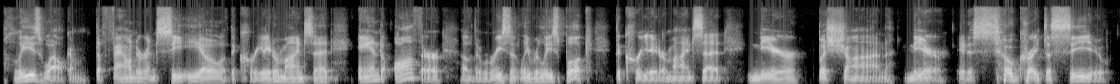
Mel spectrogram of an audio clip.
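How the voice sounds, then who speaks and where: A man's voice: a bass voice, sing-song, slow pace, vocal fry, few pauses, fairly bright tone. A man hosting a business podcast, reading a scripted introduction and then asking questions with an eager, stumbling manner. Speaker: podcast host.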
